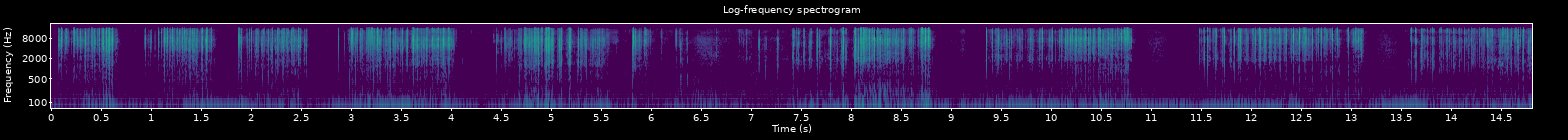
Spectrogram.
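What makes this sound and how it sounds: Long blue nails scratch the surface of a small crescent shoulder bag fully covered in tiny rhinestones, hanging from a strap. Bursts of bright, gritty scratching and crackling come and go with brief pauses between strokes. A steady low hum runs underneath throughout.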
